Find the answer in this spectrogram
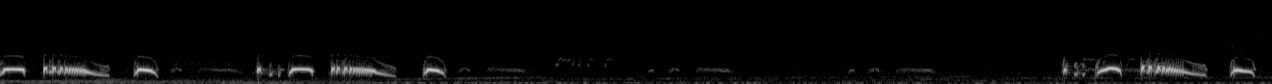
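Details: Spotted dove calling as a lure for trapping birds: bursts of soft, hollow coos with arched and falling notes, a quiet gap of faint far coos, then another burst, over a low background hum.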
